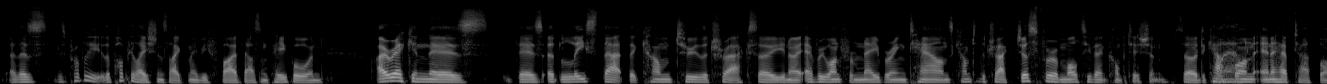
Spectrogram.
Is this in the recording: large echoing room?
no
